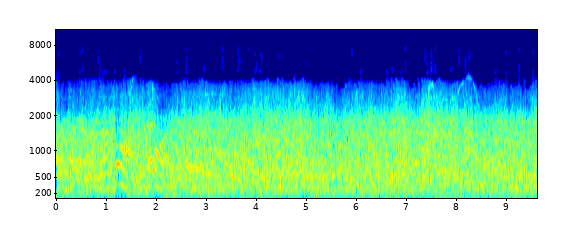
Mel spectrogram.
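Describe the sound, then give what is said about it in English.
A crowd applauds steadily, a dense, even roar of clapping that holds at full strength for the whole stretch without fading, with a few faint cheers or whistles mixed in early on. “Applause!”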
